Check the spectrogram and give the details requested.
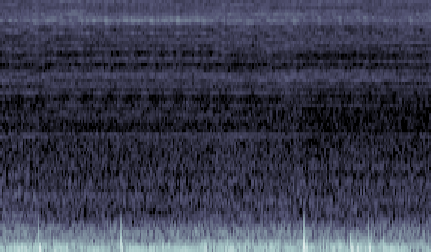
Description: Customer was asking why their breaker panel was making noise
